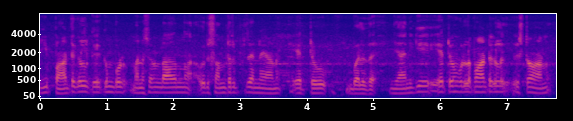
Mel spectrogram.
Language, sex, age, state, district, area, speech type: Malayalam, male, 45-60, Kerala, Alappuzha, rural, spontaneous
